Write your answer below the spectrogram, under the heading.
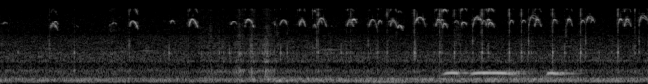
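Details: Sixth-day great tit nestlings of a second brood in a Hungarian nest at Veszprém give a quick run of high, thin chevron-shaped begging notes, with a low, steady hooting tone entering near the end.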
